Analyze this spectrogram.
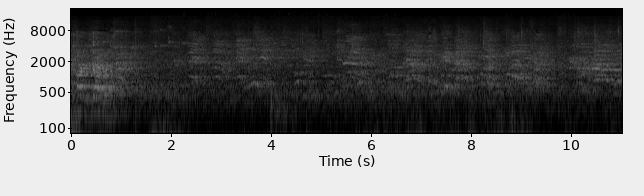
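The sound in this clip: A basketball bouncing before a free throw at a high school game, a few dull bounces heard under steady crowd murmur.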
